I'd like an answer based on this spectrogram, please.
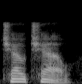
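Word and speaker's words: Cao Cao: Speak of Chow Chow, and Chow Chow appears. The word fuck in Chinese is pronounced as chow as well, but the intonation is slightly different from Chow Chow.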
